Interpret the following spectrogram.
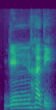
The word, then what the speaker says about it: गिण्हदि: उच्चारण, गिण्हदि, गिण्हदि, आधा ण ह, गिण्हदि।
